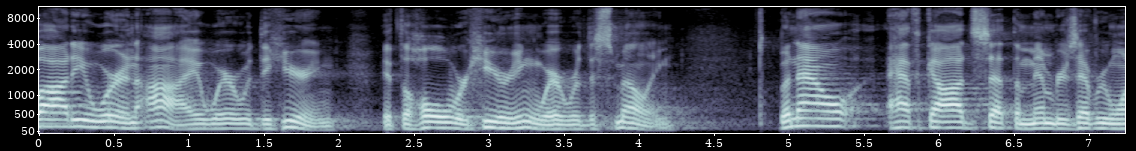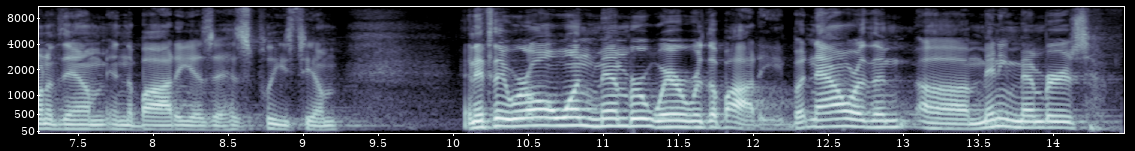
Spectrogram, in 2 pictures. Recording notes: a service recording from Connect Point UPC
